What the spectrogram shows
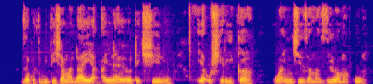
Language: Swahili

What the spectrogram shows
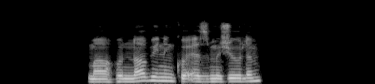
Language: Kurdish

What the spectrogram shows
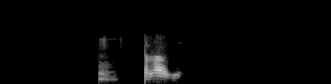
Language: Santali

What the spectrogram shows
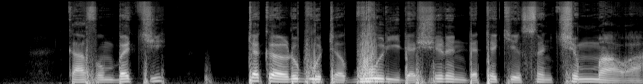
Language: Hausa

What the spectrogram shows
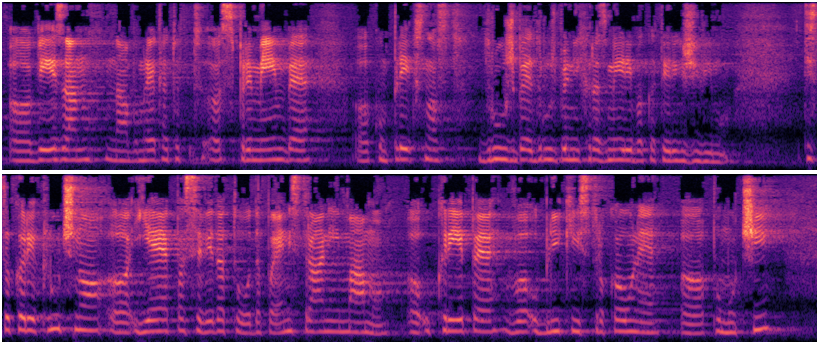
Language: Slovenian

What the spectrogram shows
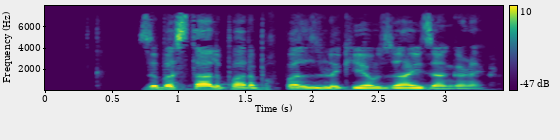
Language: Pashto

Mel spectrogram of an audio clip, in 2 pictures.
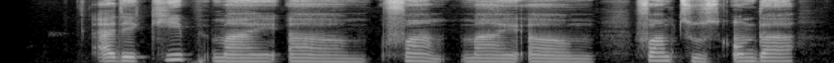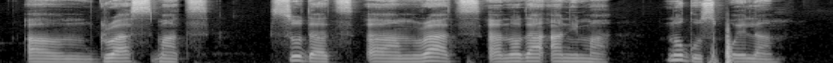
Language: Nigerian Pidgin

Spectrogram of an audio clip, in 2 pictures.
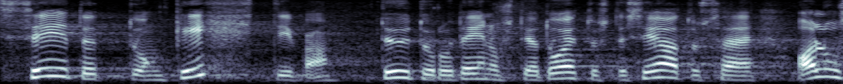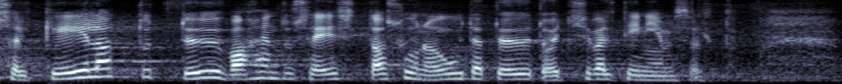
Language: Estonian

